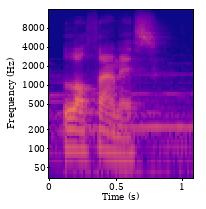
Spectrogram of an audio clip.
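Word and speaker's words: Llothanis: You can find his house in Clothanis. Where the hell is Clothanis? Lothanis. So I'm pronouncing it in as you would in Welsh. The double L's are Cloth. Lothanis.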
